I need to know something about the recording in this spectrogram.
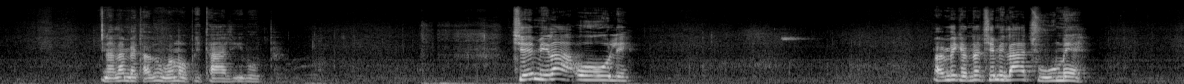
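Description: A man sings in short, close phrases with pauses between them.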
